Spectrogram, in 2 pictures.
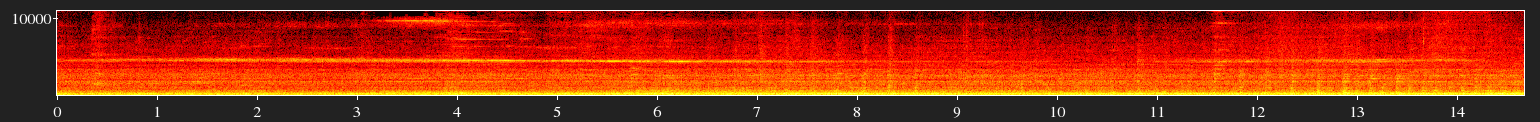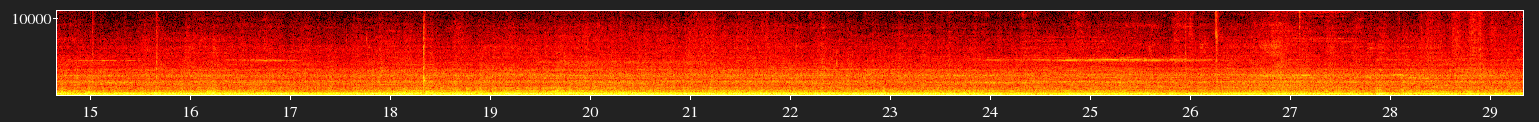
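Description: Freight cars rolling past at a grade crossing: a steady rumble of wheels on rail, with a thin high wheel squeal that comes and goes several times.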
